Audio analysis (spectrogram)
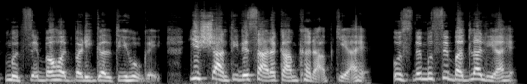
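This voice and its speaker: A woman's voice: mid-range voice, lively intonation, moderate pace, a bit bright. A woman voicing a stingy, scolding middle-aged mother-in-law in a cartoon moral story, bossy and grumbling. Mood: regretful.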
